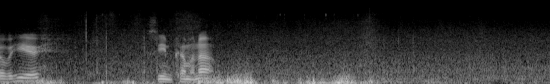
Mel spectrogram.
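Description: A river flows gently with soft lapping water.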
